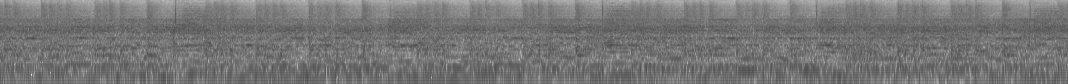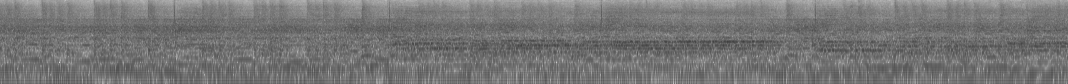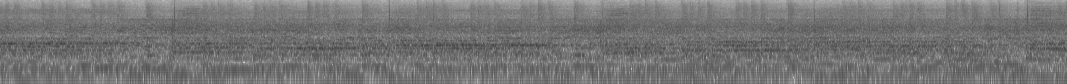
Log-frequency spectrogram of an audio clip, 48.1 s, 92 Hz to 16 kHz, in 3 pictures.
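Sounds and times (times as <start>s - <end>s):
guitar: 0.0s - 48.0s
person singing: 21.6s - 48.0s.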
